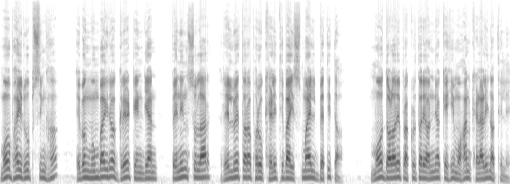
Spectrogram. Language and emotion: Odia, neutral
